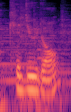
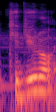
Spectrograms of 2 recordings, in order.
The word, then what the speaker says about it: Kidoodle: You have to create a folder still Kidoodle. K I D O D pronounced Kidoodle or K I D O O D L E.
